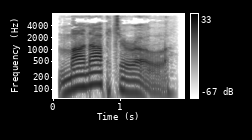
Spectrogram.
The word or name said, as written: monopteral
